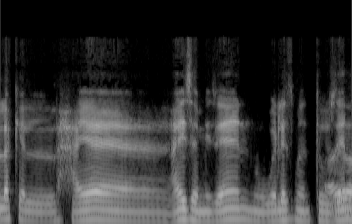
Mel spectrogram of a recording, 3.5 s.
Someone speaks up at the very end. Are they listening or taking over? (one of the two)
taking over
